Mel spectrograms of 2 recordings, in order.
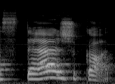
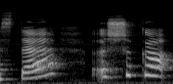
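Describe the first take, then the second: First: "стежка" slowly, with a clearly voiced ж; correct voiced form. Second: "сте-шка" with a voiceless ш, final а drawn out; wrong devoiced form. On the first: Teacher giving students the right form, slow voiced "стежка". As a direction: give "стежка" with a full buzzing ж, slow and careful. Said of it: "а стежка". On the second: Teacher showing students the wrong devoiced way, drawn-out "сте-шка". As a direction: say "сте-шка" as the mistake to avoid, ж turned to ш. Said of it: "ми пишемо не сте-шка". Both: Shown as a demonstration.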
